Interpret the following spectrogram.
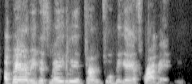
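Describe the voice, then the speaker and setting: A woman's voice: fairly high pitch, expressive, fast talker, a little mellow, dull audio. A woman hosting a casual livestream recap, talking in a sassy, blunt and profane way and laughing often. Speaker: host of a wrestling after-show.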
